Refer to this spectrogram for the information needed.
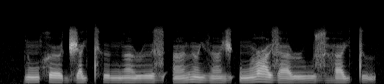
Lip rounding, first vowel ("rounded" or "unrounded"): rounded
